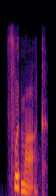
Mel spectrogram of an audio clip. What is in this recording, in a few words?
"footmark", Indian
